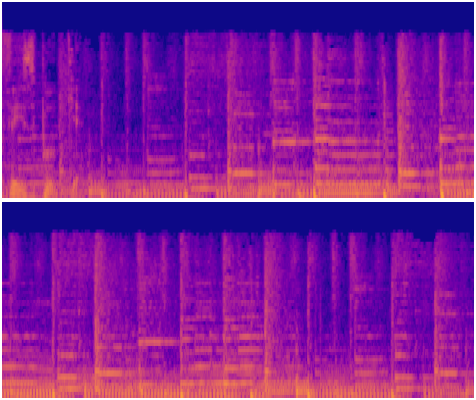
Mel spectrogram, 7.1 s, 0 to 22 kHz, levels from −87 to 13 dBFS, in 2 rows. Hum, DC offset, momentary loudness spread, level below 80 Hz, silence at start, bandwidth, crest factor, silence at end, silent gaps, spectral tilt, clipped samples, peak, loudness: none; under 0.1%; 7 LU; -30 dBFS; 0 s; 11.5 kHz; 20 dB; 0 s; none; -6 dB/octave; under 0.1%; -2 dBFS; -24 LUFS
